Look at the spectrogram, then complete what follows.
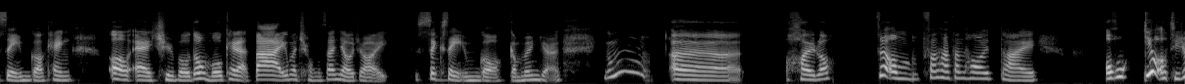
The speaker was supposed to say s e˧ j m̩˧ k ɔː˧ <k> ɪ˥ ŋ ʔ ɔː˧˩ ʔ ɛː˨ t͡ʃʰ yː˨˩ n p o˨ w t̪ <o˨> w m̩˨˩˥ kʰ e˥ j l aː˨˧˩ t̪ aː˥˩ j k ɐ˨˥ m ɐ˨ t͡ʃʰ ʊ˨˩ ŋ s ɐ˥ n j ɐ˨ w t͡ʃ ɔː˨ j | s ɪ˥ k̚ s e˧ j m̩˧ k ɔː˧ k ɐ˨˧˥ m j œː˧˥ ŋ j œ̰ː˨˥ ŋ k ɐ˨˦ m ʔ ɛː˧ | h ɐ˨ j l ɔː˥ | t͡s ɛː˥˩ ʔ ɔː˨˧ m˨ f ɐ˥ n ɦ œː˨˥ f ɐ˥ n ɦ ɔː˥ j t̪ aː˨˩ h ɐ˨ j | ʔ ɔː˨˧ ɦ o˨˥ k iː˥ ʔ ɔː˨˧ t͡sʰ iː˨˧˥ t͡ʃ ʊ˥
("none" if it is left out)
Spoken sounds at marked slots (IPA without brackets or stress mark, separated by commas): kʰ, o˥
